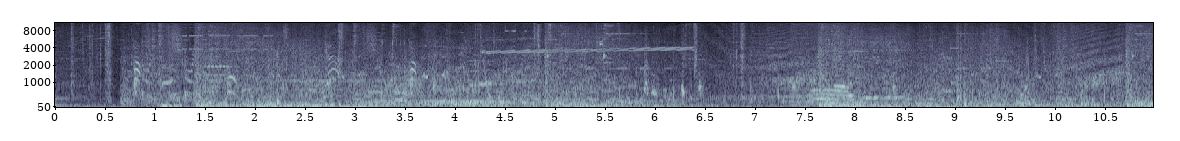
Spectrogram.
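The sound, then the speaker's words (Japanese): Ships exploding over and over in a video game, a loud, unbroken wall of booms, crashes and rumbling blasts with a thin high whine running through part of it. “船 が爆発しまくってる。”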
